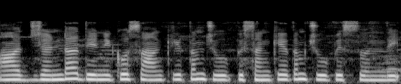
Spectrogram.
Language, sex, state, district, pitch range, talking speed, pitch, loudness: Telugu, female, Telangana, Nalgonda, 210-225 Hz, 90 wpm, 220 Hz, -14 LUFS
